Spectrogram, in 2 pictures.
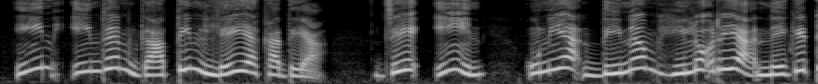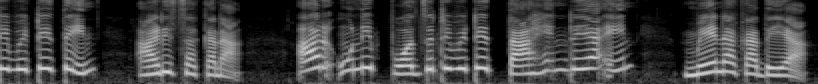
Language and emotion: Santali, angry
